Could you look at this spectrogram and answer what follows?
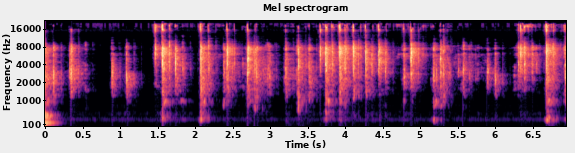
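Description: Rapid clicking of computer keyboard keys while HTML code is typed, light irregular bursts of taps close up with short pauses between runs.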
